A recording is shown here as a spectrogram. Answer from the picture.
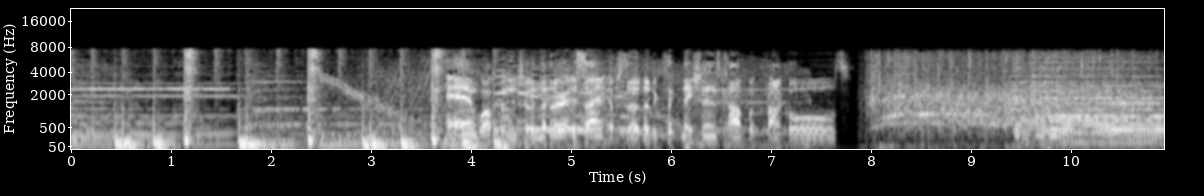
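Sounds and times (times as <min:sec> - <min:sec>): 
music: 0:00.0 - 0:07.8, 0:09.1 - 0:10.9
speech: 0:04.0 - 0:08.2
studio audience applause: 0:07.9 - 0:10.9.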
